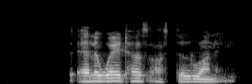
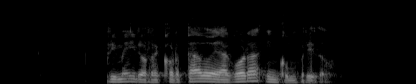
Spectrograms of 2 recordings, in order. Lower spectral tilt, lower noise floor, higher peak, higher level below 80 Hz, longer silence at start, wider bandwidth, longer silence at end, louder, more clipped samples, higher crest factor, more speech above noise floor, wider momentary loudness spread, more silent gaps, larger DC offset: about the same, -6 dB/octave vs -7 dB/octave; second, -84 dBFS vs -90 dBFS; first, -2 dBFS vs -18 dBFS; first, -58 dBFS vs -70 dBFS; second, 0.7 s vs 1.05 s; second, 7.4 kHz vs 11.5 kHz; second, 0.2 s vs 0.85 s; first, -18 LUFS vs -36 LUFS; neither; about the same, 16 dB vs 20 dB; first, 66 dB vs 55 dB; about the same, 13 LU vs 11 LU; neither; neither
